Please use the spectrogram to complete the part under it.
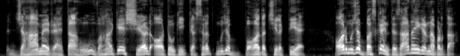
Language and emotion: Urdu, happy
